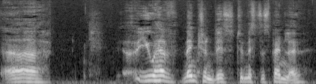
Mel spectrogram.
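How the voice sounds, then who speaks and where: An actor playing an evasive, apologetic, fussy law partner in a period radio drama. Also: male voice, a little high, moderate pace, slightly rough, no room sound.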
